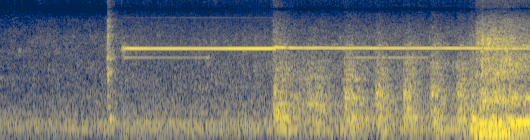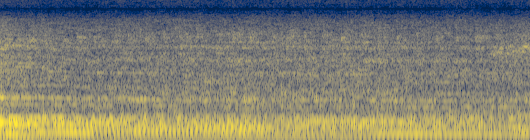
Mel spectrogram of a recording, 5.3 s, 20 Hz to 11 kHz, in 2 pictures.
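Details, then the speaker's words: 2017 Suzuki DF115 four-stroke outboard after full service fixing stalling and poor running, on garden hose: starts right up after brief crank, smooth even idle, good water stream, temperatures nice, no leaks, sounds healthy. "Starts right up. These water good, shifts good. Temperatures are nice. No leaks. Sounds fantastic."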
